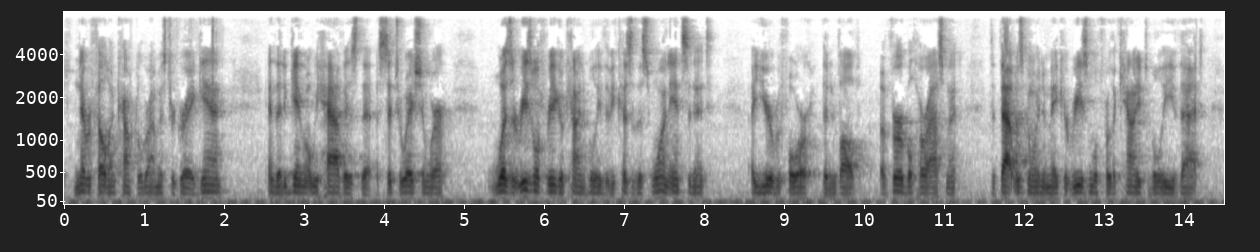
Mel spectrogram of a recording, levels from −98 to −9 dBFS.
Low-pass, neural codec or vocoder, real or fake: 7.2 kHz; none; real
